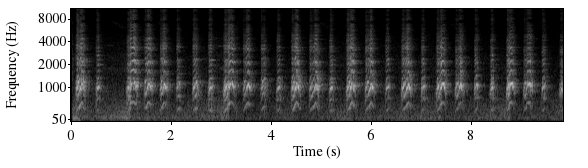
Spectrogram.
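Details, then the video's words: Hen cackling in her coop before laying an egg: a fast, steady run of harsh, nasal, rising-falling clucks, roughly three per second, continuing without pause for ten seconds. "Suara asli ayam betina"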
